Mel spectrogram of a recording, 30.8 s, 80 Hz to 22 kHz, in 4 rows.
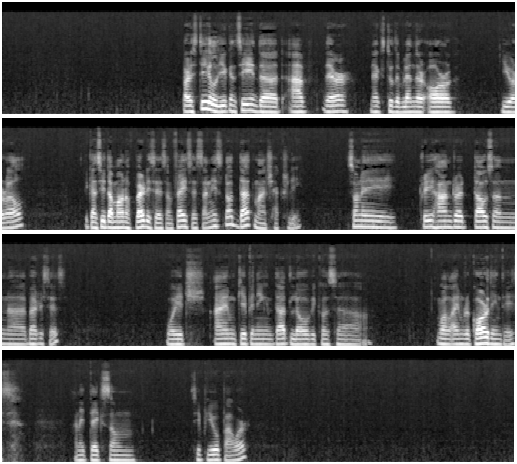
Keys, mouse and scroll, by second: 4.9 scroll down 1, 6.1 middle click, 7.2 shift+middle click, 7.6-8.1 scroll up 1, 8.1 middle click, 8.9 shift+middle click, 9.4 click, 21.2 middle click, 21.7 shift+middle click, 22.1 click, 27.2 shift+middle click, 27.7 middle click, 28.4 shift+middle click, 29.1 click.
